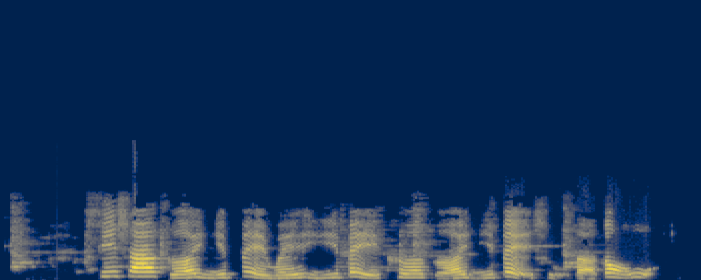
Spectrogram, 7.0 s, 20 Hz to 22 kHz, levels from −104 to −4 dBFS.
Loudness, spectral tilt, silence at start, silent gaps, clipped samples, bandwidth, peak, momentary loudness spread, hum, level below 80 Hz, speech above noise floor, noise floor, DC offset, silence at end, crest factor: -20 LUFS; -3.5 dB/octave; 0.1 s; none; under 0.1%; 6.6 kHz; 0 dBFS; 19 LU; none; -82 dBFS; 38 dB; -59 dBFS; under 0.1%; 0.5 s; 20 dB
